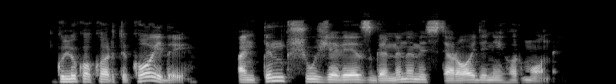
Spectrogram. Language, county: Lithuanian, Kaunas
